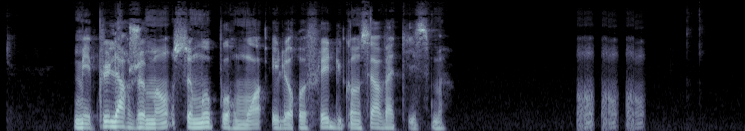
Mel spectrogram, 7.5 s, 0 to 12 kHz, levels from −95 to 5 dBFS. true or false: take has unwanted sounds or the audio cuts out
true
